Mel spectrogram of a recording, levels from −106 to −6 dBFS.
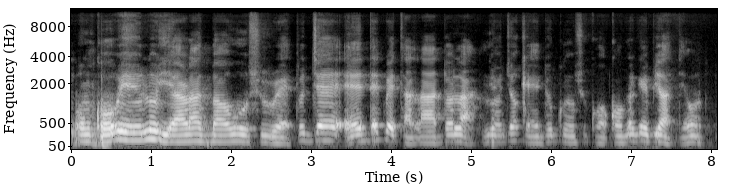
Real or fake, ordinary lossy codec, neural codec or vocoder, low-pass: fake; none; vocoder, 44.1 kHz, 128 mel bands, Pupu-Vocoder; 10.8 kHz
